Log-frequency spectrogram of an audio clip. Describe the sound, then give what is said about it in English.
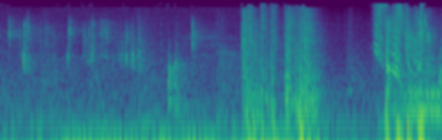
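Gunfire as a character shoots while jumping: light scattered clicks lead into two loud stretches of rapid, crackling shots separated by a short lull. “As she's jumping, she shoots.”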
